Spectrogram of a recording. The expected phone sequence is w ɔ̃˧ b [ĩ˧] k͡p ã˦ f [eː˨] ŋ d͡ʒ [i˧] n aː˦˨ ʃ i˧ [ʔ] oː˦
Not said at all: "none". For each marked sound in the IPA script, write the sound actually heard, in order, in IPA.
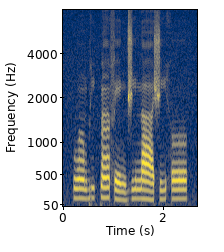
i˧, eː˨, i˧, h

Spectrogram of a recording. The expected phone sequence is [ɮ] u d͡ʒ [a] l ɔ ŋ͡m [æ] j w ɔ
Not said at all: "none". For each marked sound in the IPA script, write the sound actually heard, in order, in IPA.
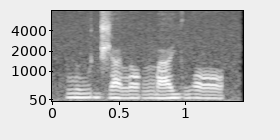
l, a, a

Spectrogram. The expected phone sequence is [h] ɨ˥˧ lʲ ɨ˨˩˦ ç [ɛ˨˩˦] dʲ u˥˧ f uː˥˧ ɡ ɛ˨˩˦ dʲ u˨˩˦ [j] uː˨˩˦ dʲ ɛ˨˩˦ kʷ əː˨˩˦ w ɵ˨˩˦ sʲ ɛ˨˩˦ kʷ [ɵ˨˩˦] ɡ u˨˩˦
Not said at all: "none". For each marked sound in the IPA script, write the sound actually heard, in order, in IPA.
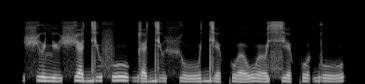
ç, ɛ˥˧, ç, ə˨˩˦

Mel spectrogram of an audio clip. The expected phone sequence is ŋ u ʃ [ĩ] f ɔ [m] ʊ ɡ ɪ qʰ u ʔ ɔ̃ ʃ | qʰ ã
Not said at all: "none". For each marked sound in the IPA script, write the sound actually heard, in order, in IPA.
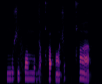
i, m

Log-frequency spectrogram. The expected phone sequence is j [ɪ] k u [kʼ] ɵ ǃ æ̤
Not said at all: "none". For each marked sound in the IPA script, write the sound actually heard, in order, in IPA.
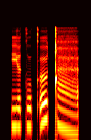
ɪ, kʼ

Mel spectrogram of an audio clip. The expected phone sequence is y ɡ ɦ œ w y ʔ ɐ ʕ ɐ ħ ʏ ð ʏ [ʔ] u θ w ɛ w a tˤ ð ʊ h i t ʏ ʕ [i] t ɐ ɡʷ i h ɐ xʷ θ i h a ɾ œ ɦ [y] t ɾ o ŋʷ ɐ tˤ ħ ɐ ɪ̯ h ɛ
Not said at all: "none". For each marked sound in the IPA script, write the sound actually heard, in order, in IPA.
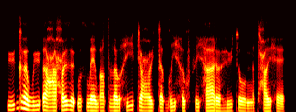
ʔ, y, y

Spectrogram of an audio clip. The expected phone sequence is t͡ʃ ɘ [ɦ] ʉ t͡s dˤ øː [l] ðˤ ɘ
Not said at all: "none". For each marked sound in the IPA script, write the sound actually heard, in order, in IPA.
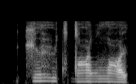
ɦ, l

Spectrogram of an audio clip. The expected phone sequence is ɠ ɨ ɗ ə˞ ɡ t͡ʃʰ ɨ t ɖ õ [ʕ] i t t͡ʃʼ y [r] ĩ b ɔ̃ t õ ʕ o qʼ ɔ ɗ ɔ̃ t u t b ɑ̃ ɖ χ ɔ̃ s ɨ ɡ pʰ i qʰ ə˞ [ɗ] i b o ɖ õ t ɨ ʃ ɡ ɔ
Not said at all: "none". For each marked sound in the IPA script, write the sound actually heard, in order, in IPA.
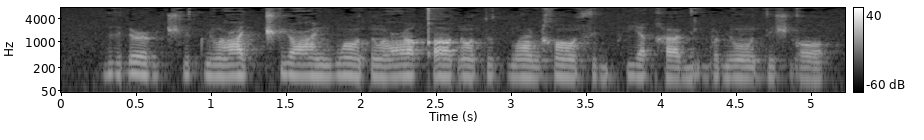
ʕ, ʕ, d̪

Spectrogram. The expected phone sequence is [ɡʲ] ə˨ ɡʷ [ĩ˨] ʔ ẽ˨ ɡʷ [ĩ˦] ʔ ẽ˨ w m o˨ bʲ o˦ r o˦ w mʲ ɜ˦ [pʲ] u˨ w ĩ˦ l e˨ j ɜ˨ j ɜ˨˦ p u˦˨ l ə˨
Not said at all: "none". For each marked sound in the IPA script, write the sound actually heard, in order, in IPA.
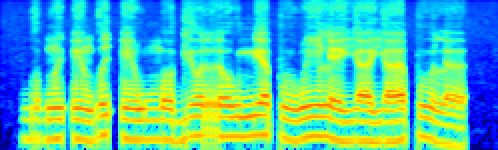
ɡʷ, ĩ˨, i˦, p

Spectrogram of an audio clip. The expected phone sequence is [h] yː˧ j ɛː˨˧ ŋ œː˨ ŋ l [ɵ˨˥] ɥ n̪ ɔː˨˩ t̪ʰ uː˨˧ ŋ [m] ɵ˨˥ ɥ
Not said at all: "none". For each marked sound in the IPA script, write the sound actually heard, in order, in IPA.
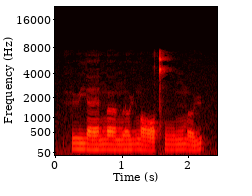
h, ɵ˨˧, m

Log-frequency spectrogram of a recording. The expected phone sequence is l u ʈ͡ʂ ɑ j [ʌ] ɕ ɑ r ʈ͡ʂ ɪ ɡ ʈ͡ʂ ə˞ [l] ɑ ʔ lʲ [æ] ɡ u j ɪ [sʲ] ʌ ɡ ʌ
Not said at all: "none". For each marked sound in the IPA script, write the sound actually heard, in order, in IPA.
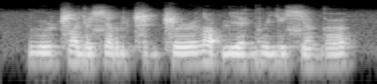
ʌ, l, æ, ɕ

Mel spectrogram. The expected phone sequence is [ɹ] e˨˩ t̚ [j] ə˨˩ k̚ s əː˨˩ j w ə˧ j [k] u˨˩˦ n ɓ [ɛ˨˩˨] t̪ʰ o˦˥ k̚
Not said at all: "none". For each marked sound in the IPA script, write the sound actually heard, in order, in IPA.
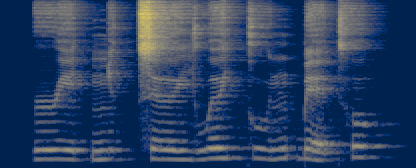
ɹ, ɲ, k, ɛ˨˩˨

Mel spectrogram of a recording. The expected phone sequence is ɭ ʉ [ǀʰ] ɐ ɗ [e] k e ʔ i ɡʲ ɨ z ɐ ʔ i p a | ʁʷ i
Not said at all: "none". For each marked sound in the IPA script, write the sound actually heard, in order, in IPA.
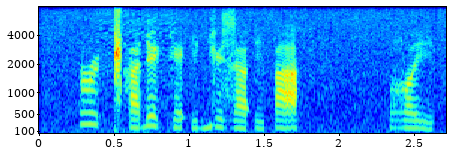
ǁʰ, e

